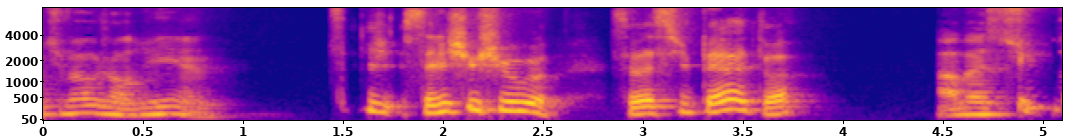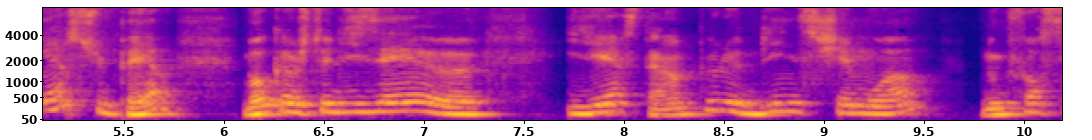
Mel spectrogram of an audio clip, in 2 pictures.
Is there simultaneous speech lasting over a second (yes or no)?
no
